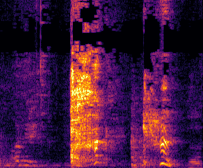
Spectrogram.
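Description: Short, sharp vocal bursts from people, with a loud one a little before a second in and more in the second half.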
